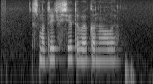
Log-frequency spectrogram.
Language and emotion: Russian, neutral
